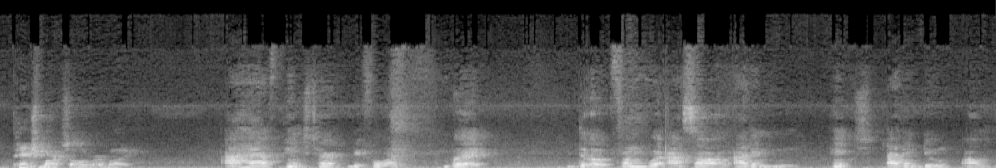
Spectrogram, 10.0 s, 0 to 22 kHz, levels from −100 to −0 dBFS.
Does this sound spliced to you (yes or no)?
no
